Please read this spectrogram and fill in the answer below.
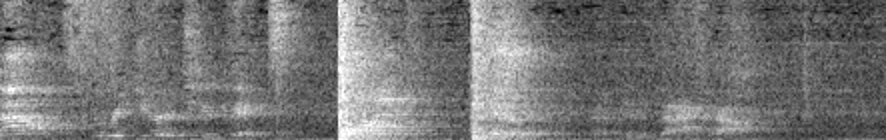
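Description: Two sharp smacks of strikes landing on a Muay Thai kick pad, about two-thirds of a second apart, midway through.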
